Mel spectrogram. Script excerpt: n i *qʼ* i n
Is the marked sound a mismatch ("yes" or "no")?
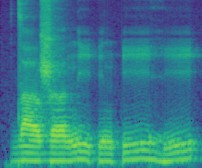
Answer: yes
